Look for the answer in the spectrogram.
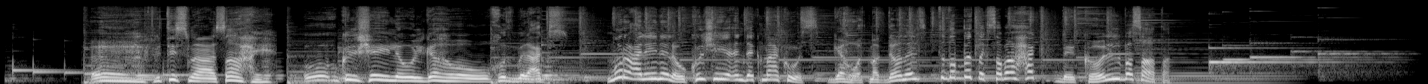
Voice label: radio Coffee; McDonalds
